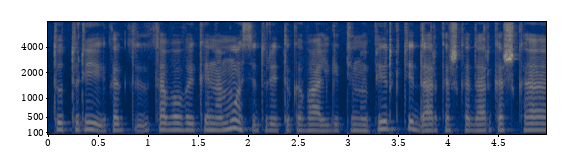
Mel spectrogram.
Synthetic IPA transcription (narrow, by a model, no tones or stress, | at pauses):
t̪ʊt̪ʊɾʲɪːkɐt̪sɑːʋoːʋɐɪkɐɪnɐmuɔsʲɛt̪ʊɾʲeːt̪ʊkɐʋɐlʲɡʲiːt̪ʲɪnʊpʲɪrkt̪ʲɪd̪ɐrkɐʃkɑːd̪ɐrkɐʃkɑː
